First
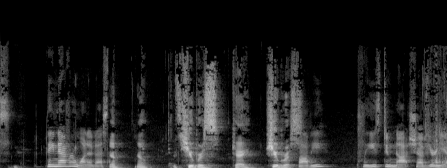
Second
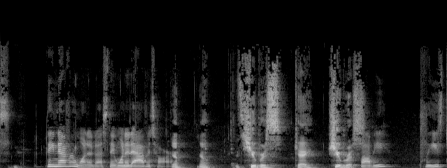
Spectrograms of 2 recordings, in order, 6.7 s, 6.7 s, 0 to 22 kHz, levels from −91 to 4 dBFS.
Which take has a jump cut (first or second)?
first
